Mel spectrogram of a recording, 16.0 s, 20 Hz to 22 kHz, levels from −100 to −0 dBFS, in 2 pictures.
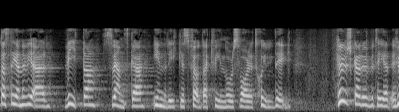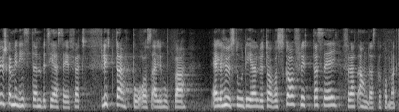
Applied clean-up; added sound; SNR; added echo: none; none; none; none.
